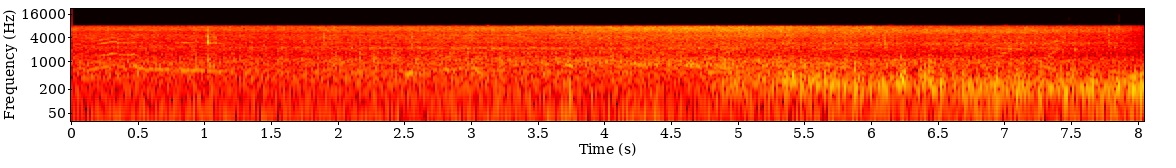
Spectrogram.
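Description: Steady rushing noise of water and wind around a moving boat on a river, with faint distant voices; it grows louder about five seconds in.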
